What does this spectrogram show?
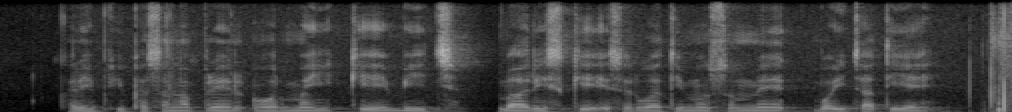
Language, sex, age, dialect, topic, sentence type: Hindi, male, 46-50, Marwari Dhudhari, agriculture, statement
